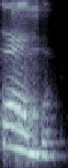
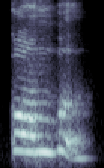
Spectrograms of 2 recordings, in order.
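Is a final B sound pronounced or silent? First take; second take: silent; pronounced. First: The final B is silent. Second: The final B is pronounced. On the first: The speaker calls it right. "in the pronunciation B is silent" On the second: The speaker calls it wrong. "Don't say mm, comb like this"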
